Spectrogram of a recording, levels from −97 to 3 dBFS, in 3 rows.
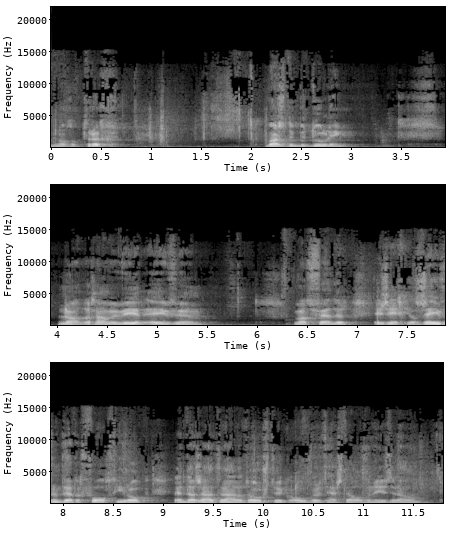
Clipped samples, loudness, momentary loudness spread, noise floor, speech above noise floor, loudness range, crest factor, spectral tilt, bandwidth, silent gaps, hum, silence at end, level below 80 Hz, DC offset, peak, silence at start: under 0.1%; -23 LUFS; 18 LU; -48 dBFS; 25 dB; 5 LU; 20 dB; -4.5 dB/octave; 15.5 kHz; none; none; 0 s; -46 dBFS; under 0.1%; -4 dBFS; 0 s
